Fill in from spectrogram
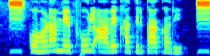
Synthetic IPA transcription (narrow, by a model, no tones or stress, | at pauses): koɦɽamẽpʰuːlaːʋekʰaːt̪iɾkakəɾiː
